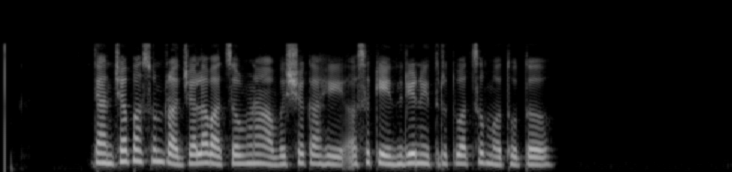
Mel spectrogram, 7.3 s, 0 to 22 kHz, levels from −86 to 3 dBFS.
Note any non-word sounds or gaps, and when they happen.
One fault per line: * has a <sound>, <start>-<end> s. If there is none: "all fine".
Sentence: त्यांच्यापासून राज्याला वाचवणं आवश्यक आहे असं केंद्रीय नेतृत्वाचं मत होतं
all fine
